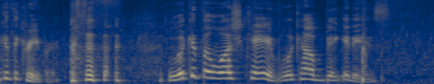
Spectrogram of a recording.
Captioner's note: laughs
